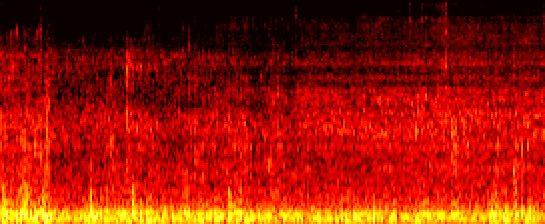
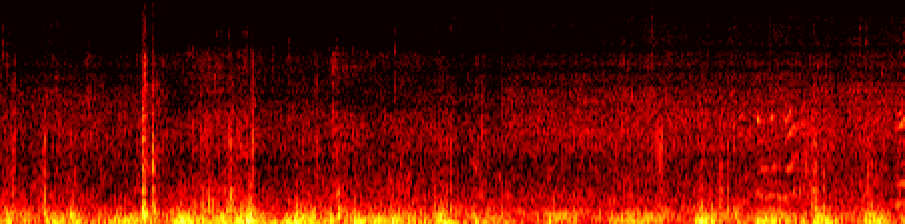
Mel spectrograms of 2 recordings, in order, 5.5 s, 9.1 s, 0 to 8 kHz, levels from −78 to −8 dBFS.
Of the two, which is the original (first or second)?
second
